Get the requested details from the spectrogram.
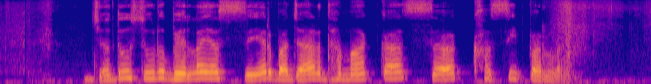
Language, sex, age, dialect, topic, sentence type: Maithili, male, 18-24, Bajjika, banking, statement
